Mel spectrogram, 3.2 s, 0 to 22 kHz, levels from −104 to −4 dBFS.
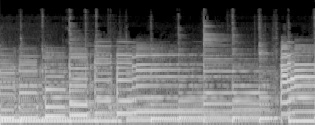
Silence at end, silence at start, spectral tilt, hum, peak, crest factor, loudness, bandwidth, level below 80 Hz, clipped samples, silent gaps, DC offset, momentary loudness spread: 0 s; 0 s; -7 dB/octave; none; -6 dBFS; 14 dB; -20 LUFS; 10.5 kHz; -54 dBFS; under 0.1%; none; under 0.1%; 6 LU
